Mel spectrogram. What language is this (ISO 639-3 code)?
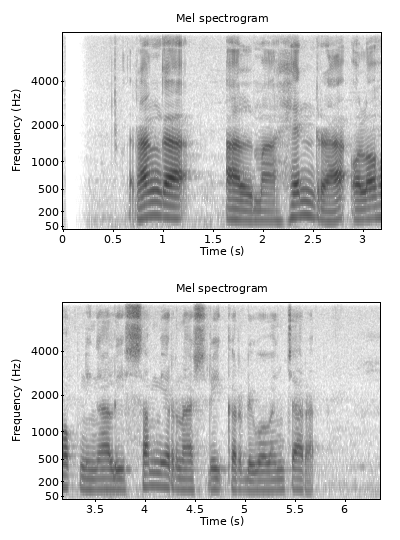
sun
